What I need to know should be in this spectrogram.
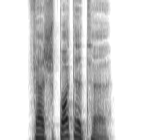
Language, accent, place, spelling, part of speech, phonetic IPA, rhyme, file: German, Germany, Berlin, verspottete, adjective / verb, [fɛɐ̯ˈʃpɔtətə], -ɔtətə, De-verspottete.ogg
- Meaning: inflection of verspotten: 1. first/third-person singular preterite 2. first/third-person singular subjunctive II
